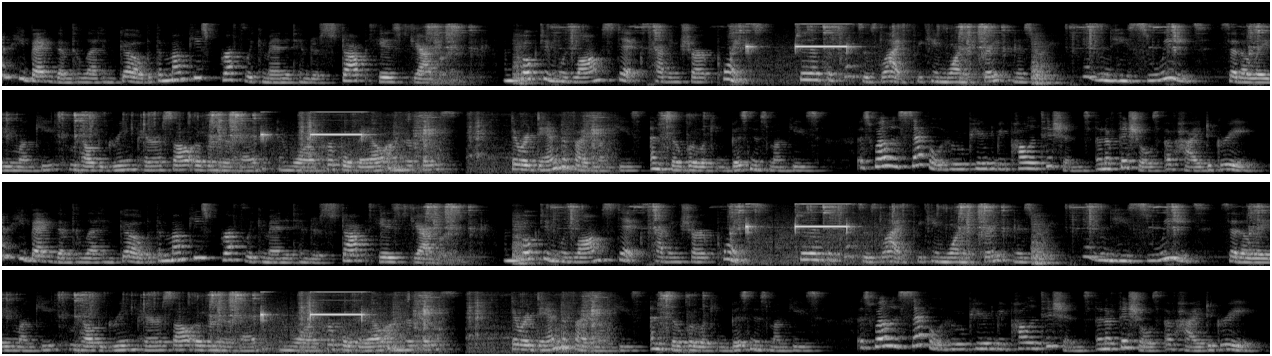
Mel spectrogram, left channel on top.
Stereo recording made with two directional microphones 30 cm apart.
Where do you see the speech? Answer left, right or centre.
centre.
